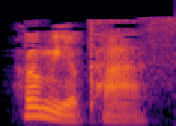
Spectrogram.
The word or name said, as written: homoeopath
